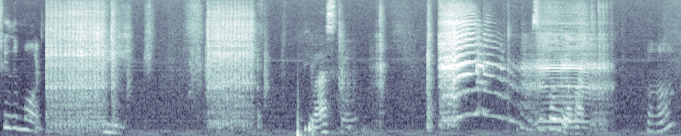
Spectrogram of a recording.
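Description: A young woman speaks sharply in reply.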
